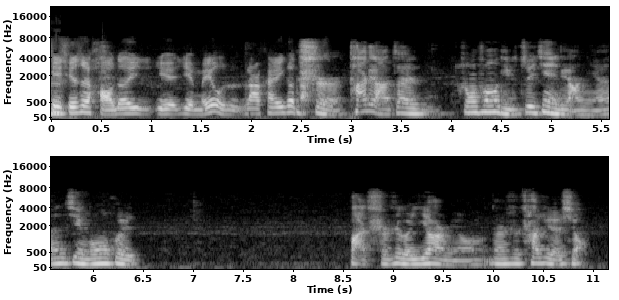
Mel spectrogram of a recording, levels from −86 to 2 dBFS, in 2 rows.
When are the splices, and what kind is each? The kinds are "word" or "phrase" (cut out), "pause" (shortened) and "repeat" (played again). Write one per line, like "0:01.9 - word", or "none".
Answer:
none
